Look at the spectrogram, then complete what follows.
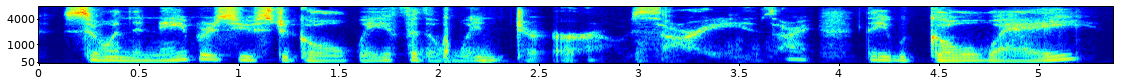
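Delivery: hushed whisper. Telling a story she doesn't want him to hear: whispering. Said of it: "Why am I whispering?".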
